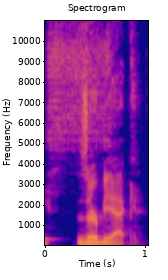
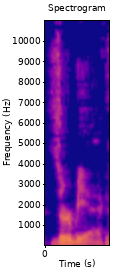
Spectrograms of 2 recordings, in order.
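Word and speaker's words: Szczerbiak: So in 2005, the Coyote was mocking, I don't know how to say this guy's name, Wally Zerbiak. – Zerbiak.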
